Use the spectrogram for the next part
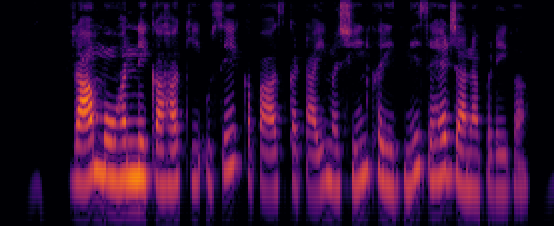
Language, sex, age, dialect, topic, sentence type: Hindi, female, 25-30, Hindustani Malvi Khadi Boli, agriculture, statement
